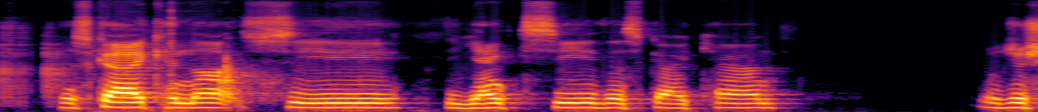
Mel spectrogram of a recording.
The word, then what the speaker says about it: Yangtze: You mean the Yangtze? Yangtze, yeah.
